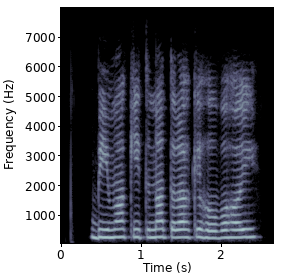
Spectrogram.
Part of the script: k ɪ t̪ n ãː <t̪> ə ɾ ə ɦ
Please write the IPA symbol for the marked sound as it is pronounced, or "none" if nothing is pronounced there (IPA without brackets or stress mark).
t̪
